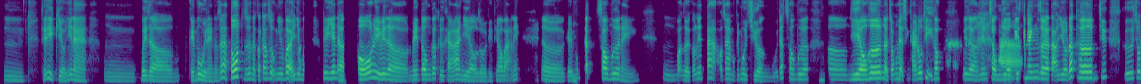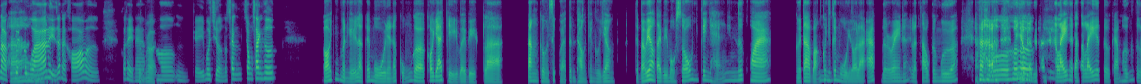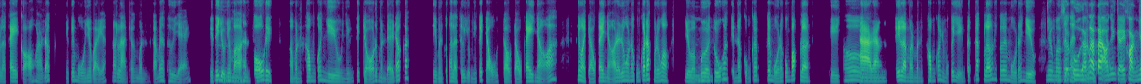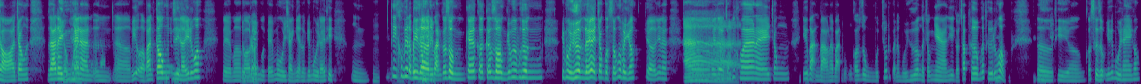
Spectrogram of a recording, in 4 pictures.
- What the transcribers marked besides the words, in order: other background noise; laugh; "làm" said as "nàm"; tapping; in English: "after the rain"; laugh; laughing while speaking: "Ồ!"; laugh
- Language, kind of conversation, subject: Vietnamese, podcast, Bạn có ấn tượng gì về mùi đất sau cơn mưa không?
